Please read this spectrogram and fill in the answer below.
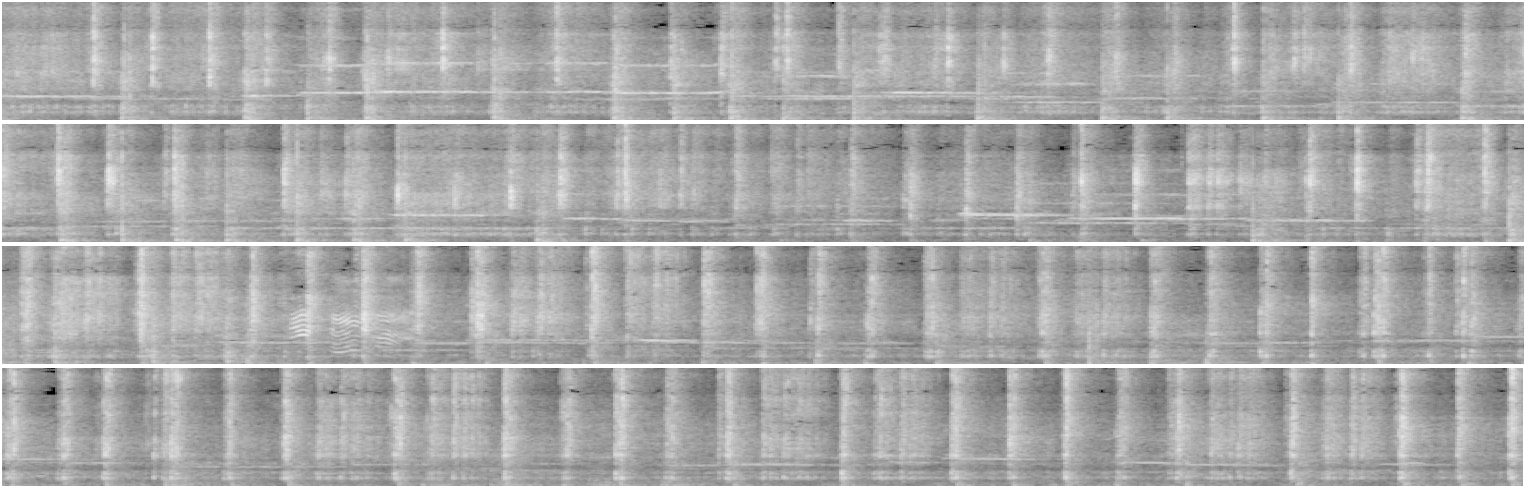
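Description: Marching flute band playing a tune: flutes carry a stepping melody over a steady drum beat, about two beats a second.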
